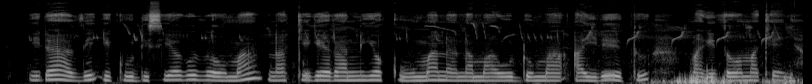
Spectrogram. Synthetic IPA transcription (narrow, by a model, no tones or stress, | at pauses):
iɾaðiʔikuːdisjaɣoðɔmanakeɣɛɾaniɔkuːmananamaodomaːiɾeːtumaɣeðɔmakʰɛɲa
